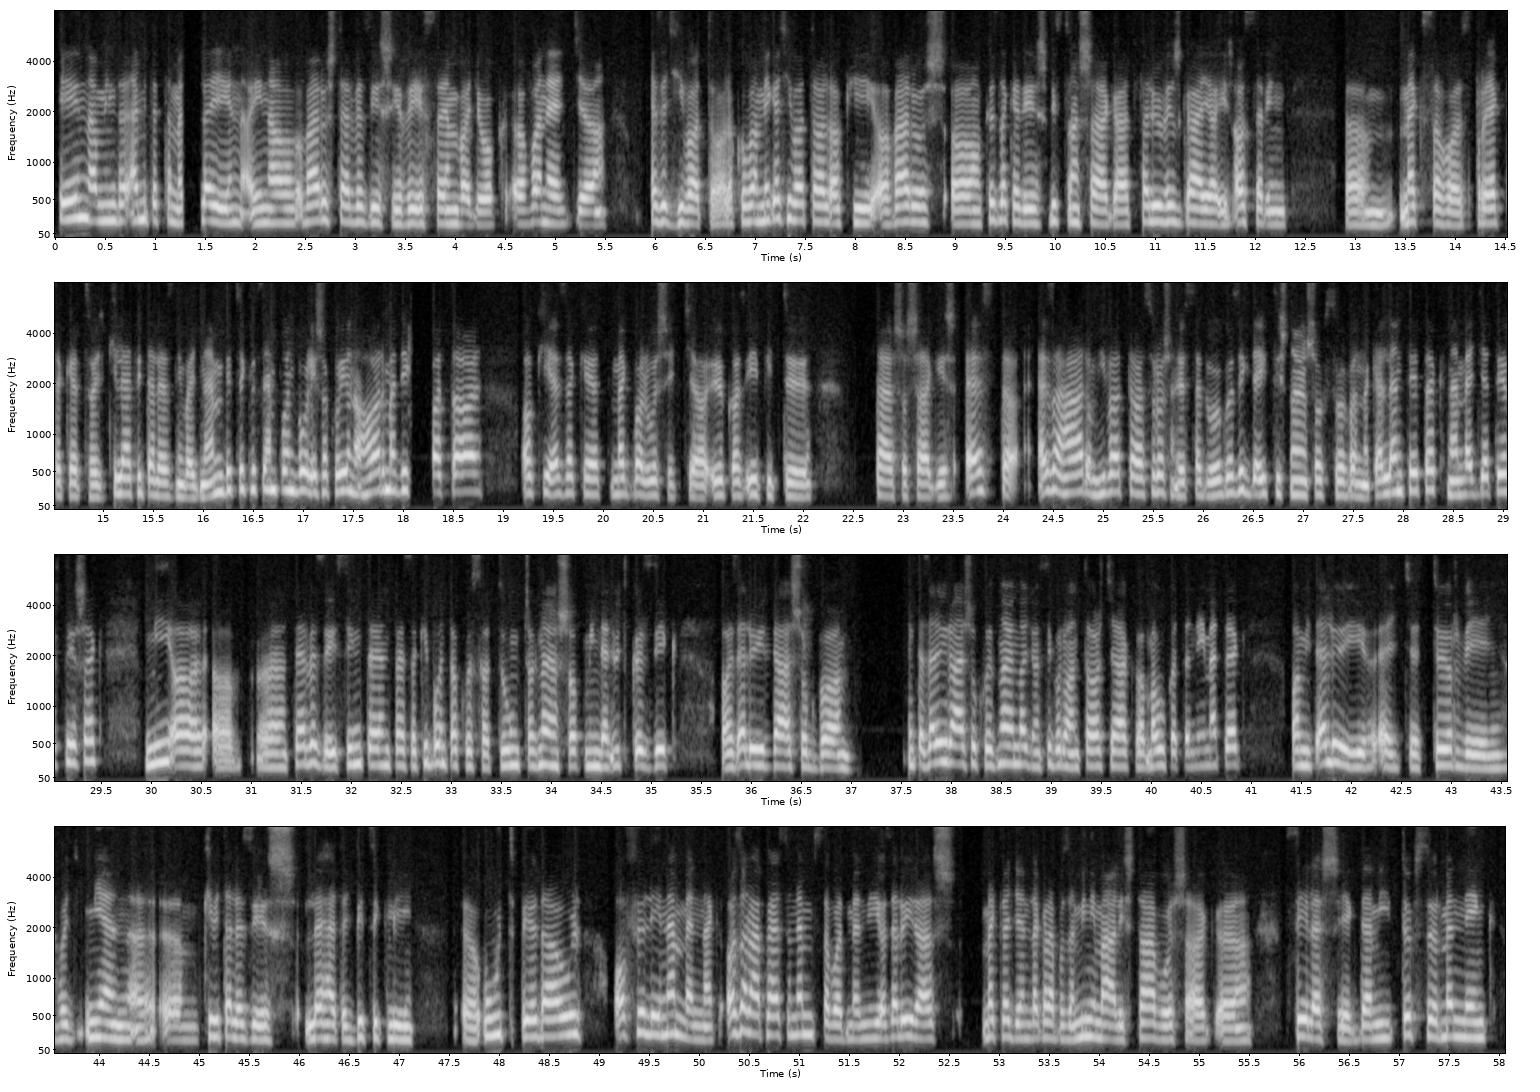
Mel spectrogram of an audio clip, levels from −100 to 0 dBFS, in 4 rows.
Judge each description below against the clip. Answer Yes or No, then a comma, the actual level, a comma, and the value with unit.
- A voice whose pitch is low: No, high, 205 Hz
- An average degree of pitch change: Yes, average, 3.3 semitones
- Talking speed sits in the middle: Yes, average, 135 wpm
